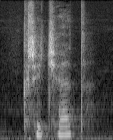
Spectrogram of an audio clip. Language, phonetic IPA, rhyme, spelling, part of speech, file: Czech, [ˈkr̝̊ɪt͡ʃɛt], -ɪtʃɛt, křičet, verb, Cs-křičet.ogg
- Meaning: 1. to shout 2. to scream (to make the sound of a scream)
